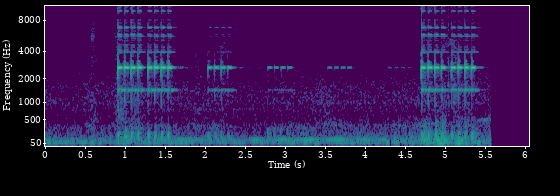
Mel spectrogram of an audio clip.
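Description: Smartphone ringing with a trilling ringtone: a burst of rapid pulsing rings about a second in and another near the end, with fainter short beeps between.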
